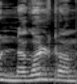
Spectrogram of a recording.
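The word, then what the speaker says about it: ngultrum: इसकी राजधानी थिम्पू है और यहाँ की जो मुद्रा है वो नगल ट्रम है, नगल ट्रम, लेकिन एन यहाँ साइलेंट रहता है इसलिए आप कुल ट्रम भी याद रख सकते हैं।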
